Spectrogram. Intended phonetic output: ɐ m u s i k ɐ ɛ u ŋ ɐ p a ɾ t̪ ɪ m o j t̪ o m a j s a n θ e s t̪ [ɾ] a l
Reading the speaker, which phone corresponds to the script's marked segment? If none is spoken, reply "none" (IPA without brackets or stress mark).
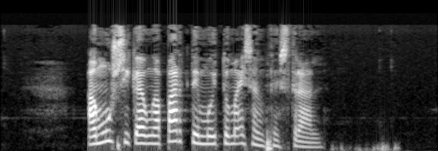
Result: ɾ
